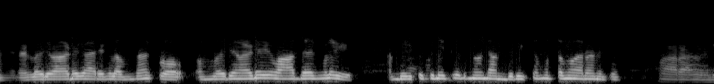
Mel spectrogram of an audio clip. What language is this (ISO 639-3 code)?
mal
